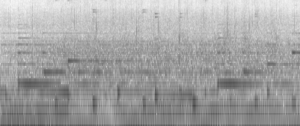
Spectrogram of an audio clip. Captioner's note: applause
